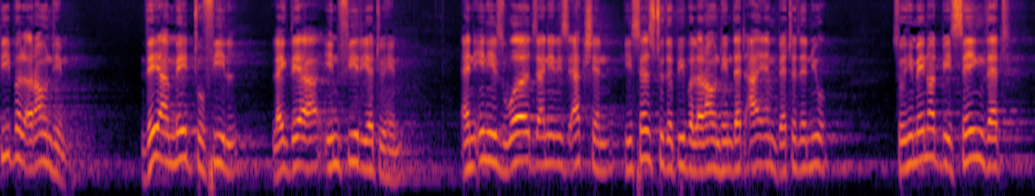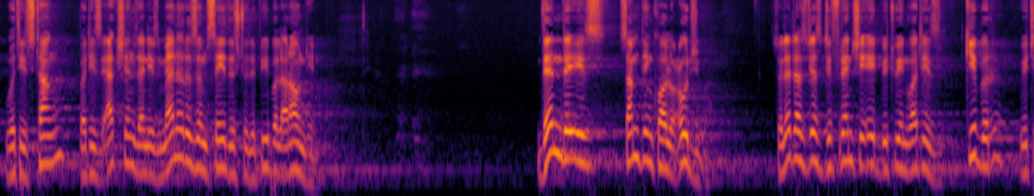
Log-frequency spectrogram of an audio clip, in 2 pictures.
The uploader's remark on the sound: at the Houghton Masjid (West Street)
